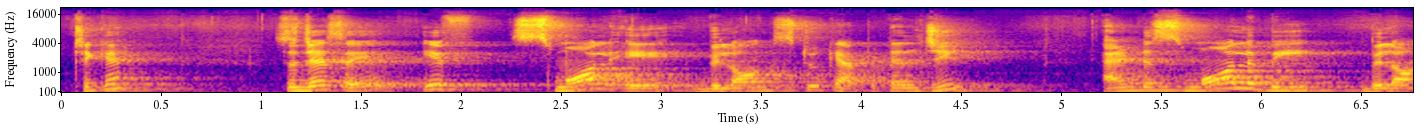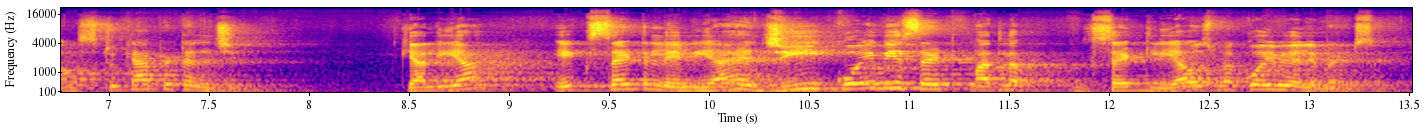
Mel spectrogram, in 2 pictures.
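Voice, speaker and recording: A man teaching a maths lecture, slow and deliberate, who asks the class questions and answers them himself. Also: high-pitched, lively intonation. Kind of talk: lecture mixing Hindi and English. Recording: echoey room with long reverb.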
